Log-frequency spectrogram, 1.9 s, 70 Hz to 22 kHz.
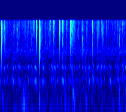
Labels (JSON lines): {"label": "anthrophony, mechanical", "recorder": "SoundTrap 300"}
